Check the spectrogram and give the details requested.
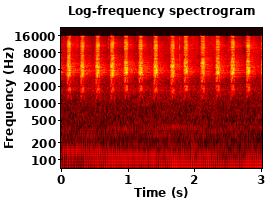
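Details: Little spiderhunter lure call: evenly spaced, sharp, high chips, roughly two per second, steady and regular throughout the few seconds.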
